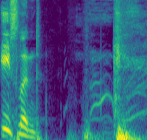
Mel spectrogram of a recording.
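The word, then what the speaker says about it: Ísland: Eastland. That's how they say it. Eastland.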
